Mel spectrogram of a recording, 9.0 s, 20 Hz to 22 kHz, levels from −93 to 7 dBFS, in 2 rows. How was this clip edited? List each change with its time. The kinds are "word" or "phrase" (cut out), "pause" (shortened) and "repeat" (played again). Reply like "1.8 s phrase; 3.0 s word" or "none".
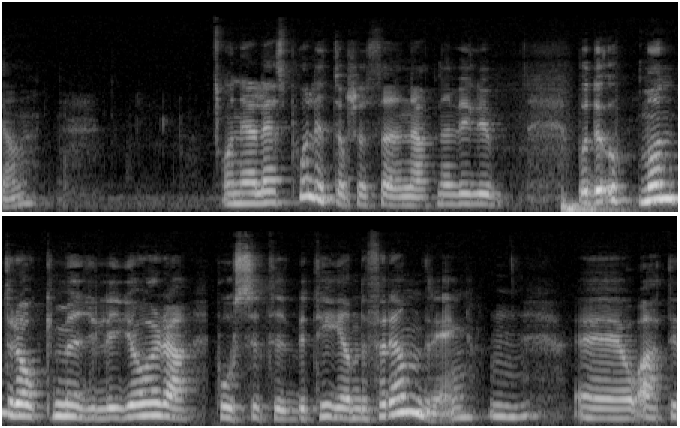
2.3 s word; 5.9 s pause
